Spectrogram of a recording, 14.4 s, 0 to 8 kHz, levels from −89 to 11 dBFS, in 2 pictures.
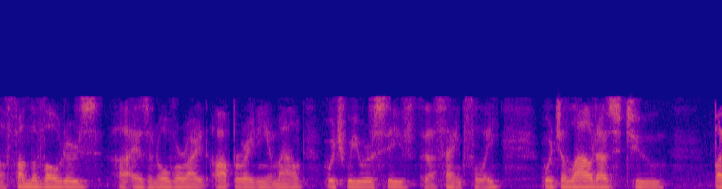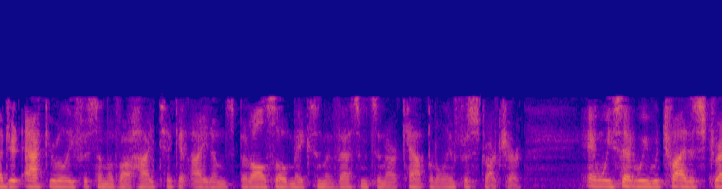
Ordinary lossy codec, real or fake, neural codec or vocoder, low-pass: AAC, 16 kbps; real; none; 7.2 kHz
